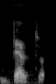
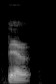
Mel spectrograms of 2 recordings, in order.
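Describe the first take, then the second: First: The word starts with a V sound. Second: The word starts with a B sound.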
